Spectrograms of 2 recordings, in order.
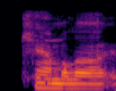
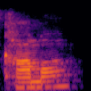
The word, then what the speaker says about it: Kamala: And also, people, it's not Kamala. It's not, it's Kamala. That's how you pronounce it.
